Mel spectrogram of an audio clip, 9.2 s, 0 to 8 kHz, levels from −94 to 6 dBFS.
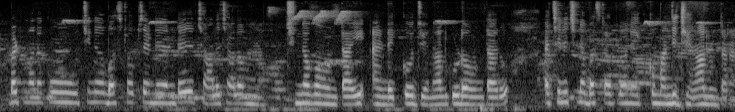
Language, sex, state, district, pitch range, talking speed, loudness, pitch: Telugu, female, Telangana, Karimnagar, 210-255 Hz, 165 wpm, -29 LUFS, 235 Hz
